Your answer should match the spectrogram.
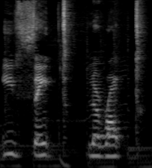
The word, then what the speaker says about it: Yves Saint Laurent: set the wrong okay so no T no no Yves Saint Laurent okay I know we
